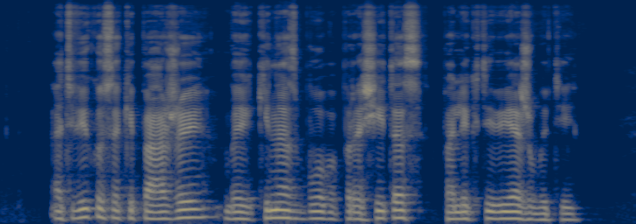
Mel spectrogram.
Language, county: Lithuanian, Panevėžys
